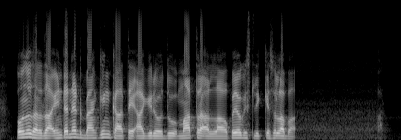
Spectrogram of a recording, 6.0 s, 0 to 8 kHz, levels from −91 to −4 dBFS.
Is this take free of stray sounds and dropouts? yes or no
yes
